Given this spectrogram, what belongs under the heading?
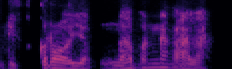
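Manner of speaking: normal talking voice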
